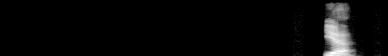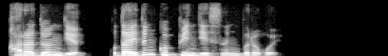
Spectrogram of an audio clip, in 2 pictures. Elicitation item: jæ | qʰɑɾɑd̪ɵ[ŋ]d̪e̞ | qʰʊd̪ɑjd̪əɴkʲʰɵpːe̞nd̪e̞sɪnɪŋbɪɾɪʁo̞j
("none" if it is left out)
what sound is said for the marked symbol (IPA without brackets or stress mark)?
ŋ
